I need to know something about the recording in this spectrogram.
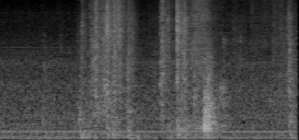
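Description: Thick paper rustles and flexes as it is handled.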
